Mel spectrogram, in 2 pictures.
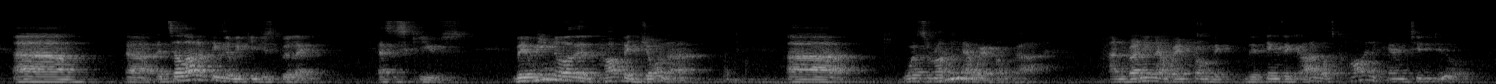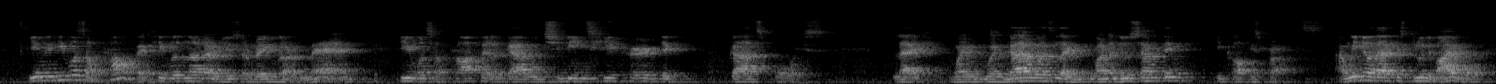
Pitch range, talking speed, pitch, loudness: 115-140 Hz, 180 wpm, 125 Hz, -35 LUFS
